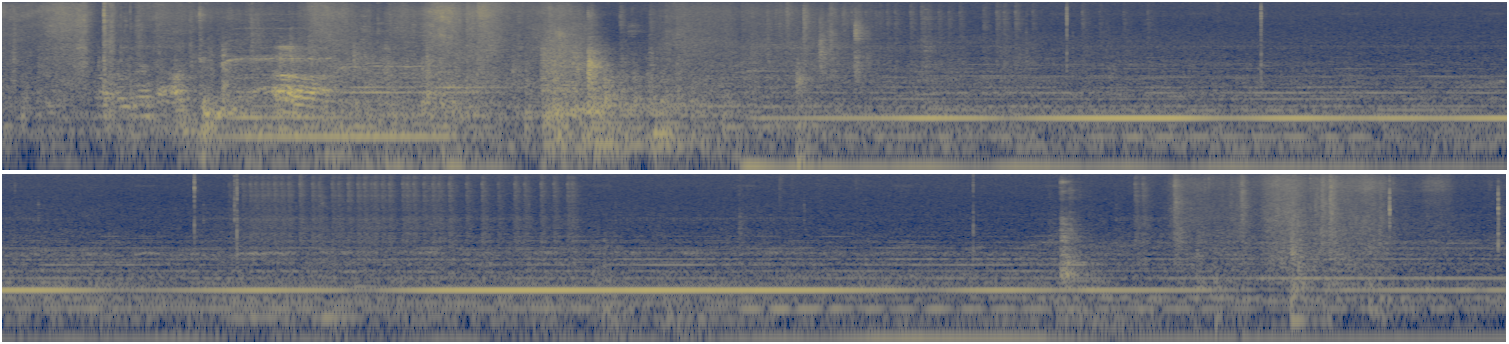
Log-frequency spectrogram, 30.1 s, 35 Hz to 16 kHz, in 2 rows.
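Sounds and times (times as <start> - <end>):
elevator hydraulic pump humming: 1.6 - 30.0.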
